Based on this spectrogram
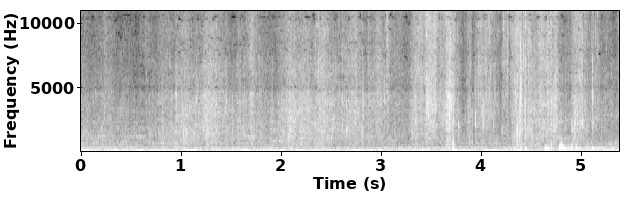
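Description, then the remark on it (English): Steady rustling and crinkling of paper towel being wrapped around a phone, with one sharp tap partway through and no one speaking. “I'm gonna wrap my phone in a paper towel and then I think, a baby.”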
